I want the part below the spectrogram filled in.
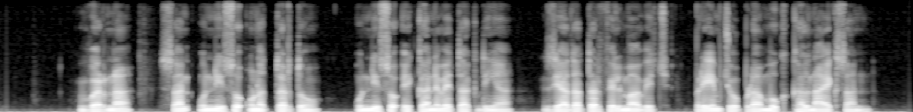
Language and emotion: Punjabi, neutral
